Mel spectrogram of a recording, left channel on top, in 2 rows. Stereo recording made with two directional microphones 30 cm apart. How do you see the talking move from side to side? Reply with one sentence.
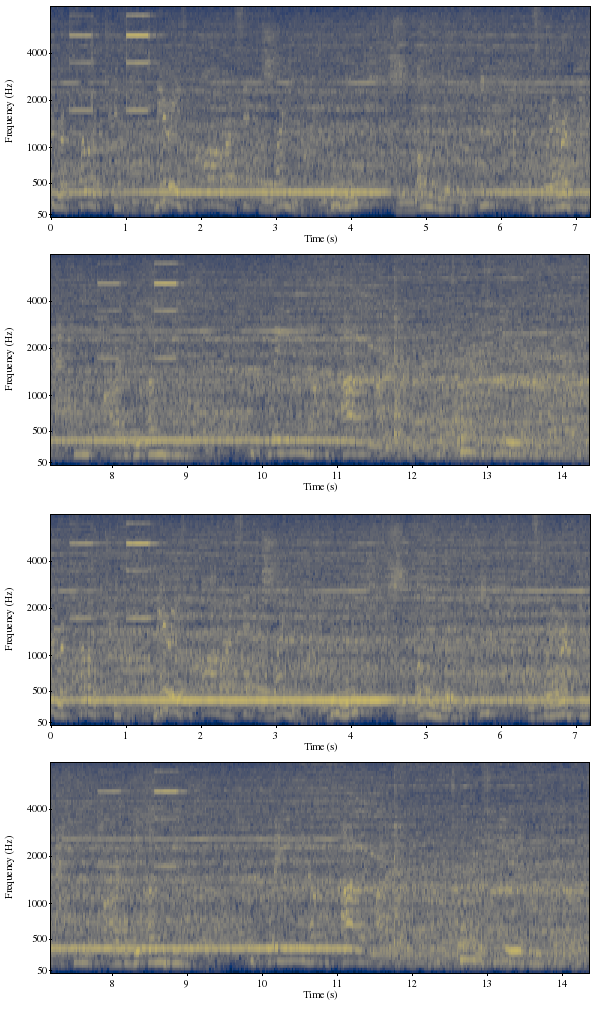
In this clip you hear the talking stay put.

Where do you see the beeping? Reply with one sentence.
In this clip you hear the beeping on the left.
